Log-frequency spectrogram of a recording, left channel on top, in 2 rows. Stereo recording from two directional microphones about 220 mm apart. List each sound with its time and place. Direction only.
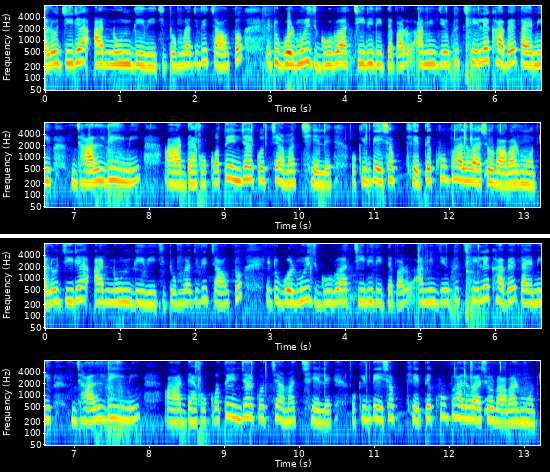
0.3 s a woman's voice: 20° left (ahead or behind)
